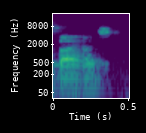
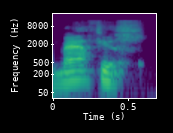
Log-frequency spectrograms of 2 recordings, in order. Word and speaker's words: Mathias: Oh, am I saying his last name wrong? Yeah, Matthias. I'm saying it very, Matthias. Yeah, it's Matthias. I was saying it very American. Matthews.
